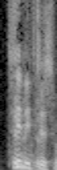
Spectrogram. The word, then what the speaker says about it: Tinnitus: And the reason for that is because it is Tinnitus Week. I've nearly said it wrong again. Tinnitus Week. Which is about the sort of medical condition where you can sort of hear things ringing in your ears and so on.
